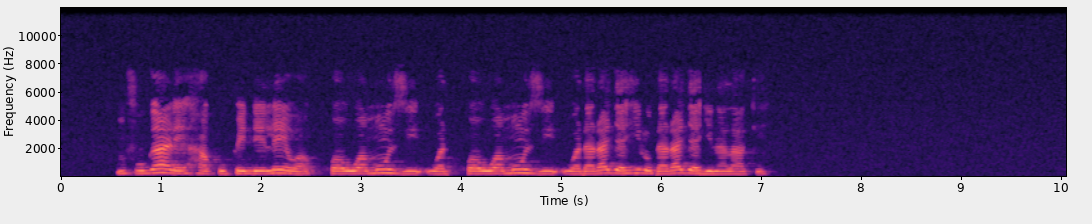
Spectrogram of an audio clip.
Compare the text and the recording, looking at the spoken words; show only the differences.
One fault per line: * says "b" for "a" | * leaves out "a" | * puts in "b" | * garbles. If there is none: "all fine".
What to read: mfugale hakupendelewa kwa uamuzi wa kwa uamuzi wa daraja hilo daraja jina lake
all fine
